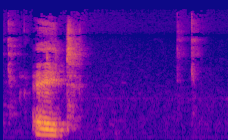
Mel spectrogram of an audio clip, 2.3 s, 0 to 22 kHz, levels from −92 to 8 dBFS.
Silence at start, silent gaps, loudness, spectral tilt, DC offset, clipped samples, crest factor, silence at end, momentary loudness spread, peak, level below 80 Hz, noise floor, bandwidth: 0.05 s; none; -21 LUFS; -3.5 dB/octave; under 0.1%; under 0.1%; 22 dB; 0.3 s; 23 LU; -4 dBFS; -72 dBFS; -64 dBFS; 16 kHz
